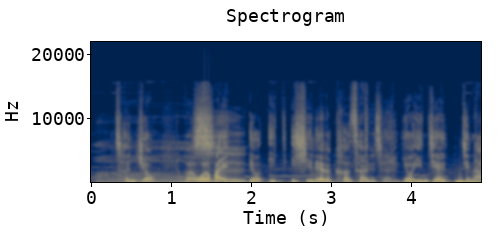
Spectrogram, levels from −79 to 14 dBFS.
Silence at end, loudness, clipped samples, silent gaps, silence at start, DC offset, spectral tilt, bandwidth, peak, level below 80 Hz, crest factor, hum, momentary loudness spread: 0 s; -16 LUFS; under 0.1%; none; 0.05 s; under 0.1%; -4.5 dB/octave; 16 kHz; 0 dBFS; -22 dBFS; 16 dB; none; 12 LU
